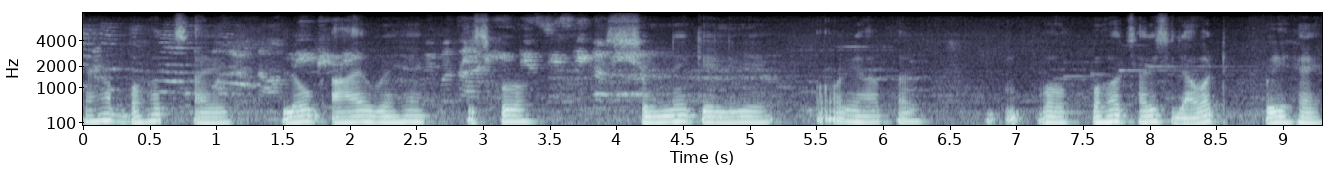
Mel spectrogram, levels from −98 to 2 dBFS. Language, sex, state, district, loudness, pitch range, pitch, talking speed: Hindi, male, Uttar Pradesh, Lucknow, -16 LUFS, 105-115 Hz, 110 Hz, 130 wpm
